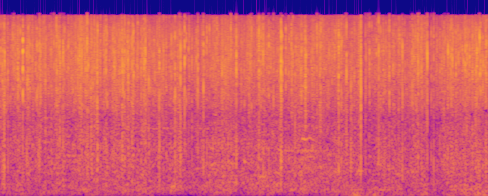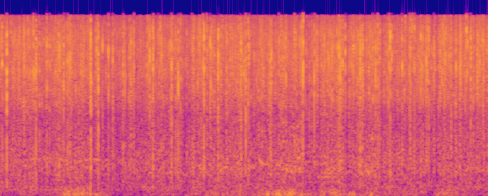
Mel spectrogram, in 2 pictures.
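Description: Rain falling on a city street at night: a steady patter thick with sharp drop ticks, with a low rumble swelling around seven seconds in and again near ten seconds.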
